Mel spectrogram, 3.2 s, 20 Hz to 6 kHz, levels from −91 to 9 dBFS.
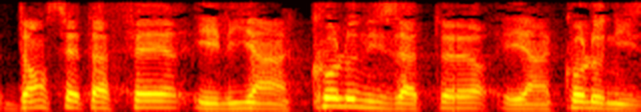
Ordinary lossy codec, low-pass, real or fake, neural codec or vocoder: none; 5.4 kHz; real; none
